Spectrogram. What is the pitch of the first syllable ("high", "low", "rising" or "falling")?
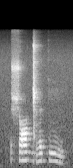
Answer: high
